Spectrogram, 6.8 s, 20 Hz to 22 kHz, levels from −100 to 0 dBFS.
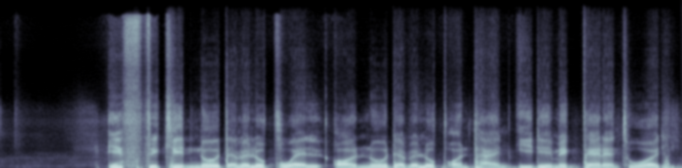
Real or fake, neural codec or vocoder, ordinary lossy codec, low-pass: fake; autoencoder, 48 kHz, 32 numbers a frame, DAC-VAE, trained on Japanese speech; none; none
